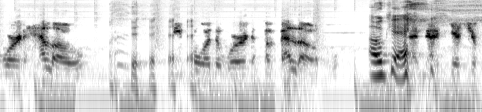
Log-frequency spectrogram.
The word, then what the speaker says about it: Avelo: they use the word hello for the word avello okay get your pronunciation right so if you you use the two together of the hello avello so it is a Bellow a fellow okay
